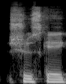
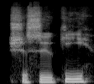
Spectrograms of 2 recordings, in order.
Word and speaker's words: Shusuke: Well, yeah, like I remember like Shusuke Kaneko. I remember I used to pronounce it like Shisuki, I think is how I used to pronounce it.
